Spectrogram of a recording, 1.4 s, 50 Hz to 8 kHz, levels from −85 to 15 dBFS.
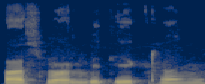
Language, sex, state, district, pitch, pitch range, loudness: Rajasthani, male, Rajasthan, Nagaur, 95 Hz, 95-100 Hz, -21 LUFS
